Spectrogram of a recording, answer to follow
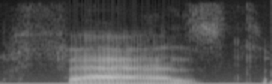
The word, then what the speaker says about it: Fasd: All right, this one's going to be on a command line program called well I think it's pronounced fast.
